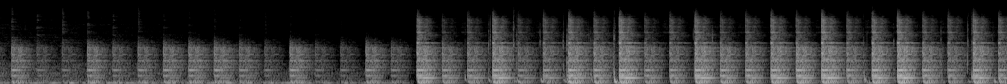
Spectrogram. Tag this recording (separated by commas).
Soundtrack music, Music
